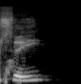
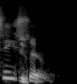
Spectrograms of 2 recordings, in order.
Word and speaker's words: sisu: It's not Susie. It's Sisu.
